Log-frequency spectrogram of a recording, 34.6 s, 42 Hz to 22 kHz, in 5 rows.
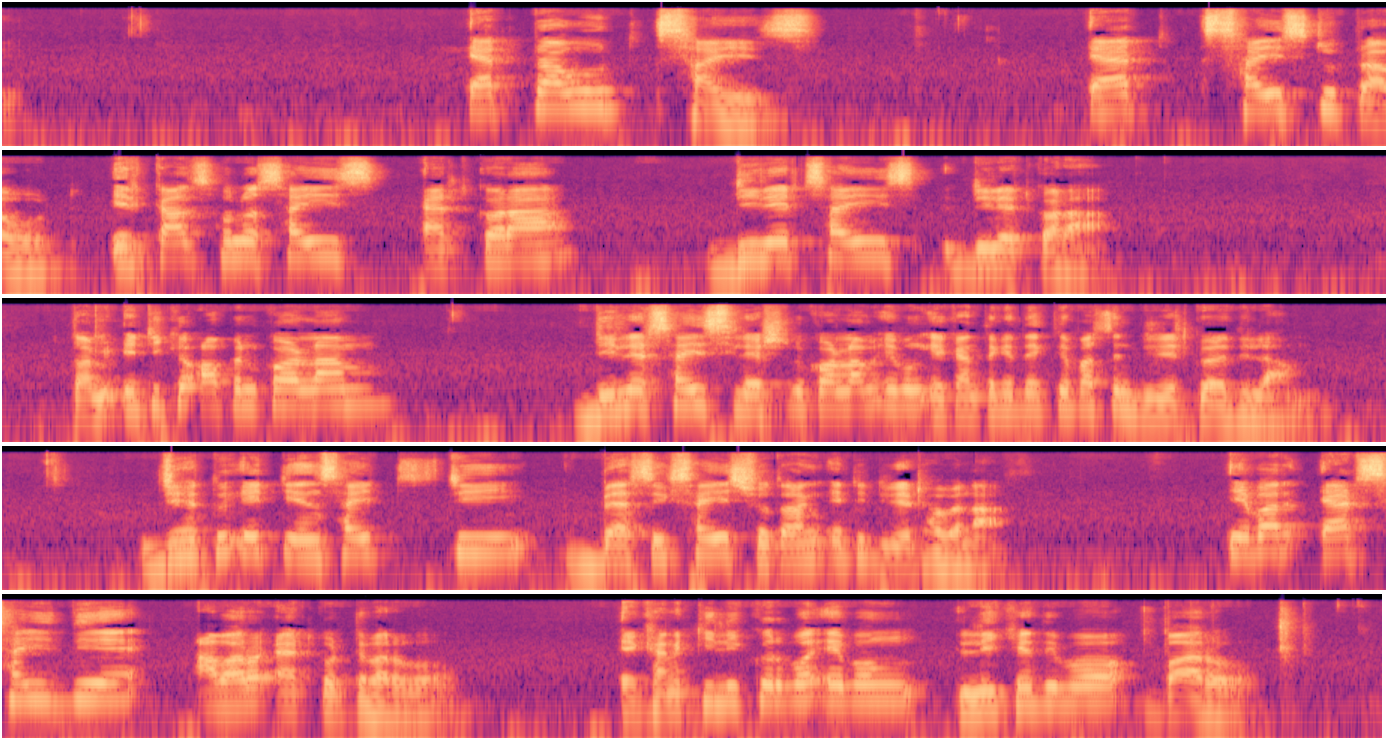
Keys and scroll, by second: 14.2 Home, 33.5 KP_1, 33.7 KP_2, 34.1 Return.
